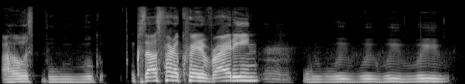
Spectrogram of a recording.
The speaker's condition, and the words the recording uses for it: Stuttering. Yeah. You have a stutter. So, but you don't. I mean, like you haven't stuttered once while we recorded. So you like you kind of control that shit now.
